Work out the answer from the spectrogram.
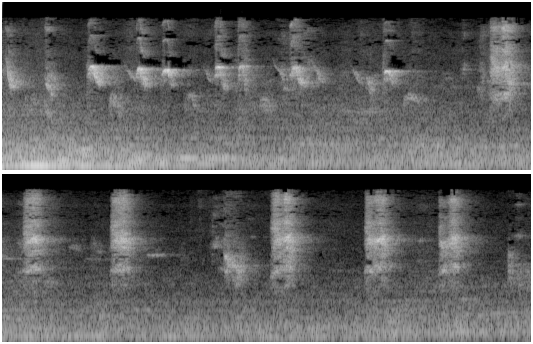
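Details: Long-tailed shrike (cendet) singing a song filled with imitations of fighting sparrows: sharp, high chirps and squeaky notes about two or three per second, unevenly spaced, over a steady low hum.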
